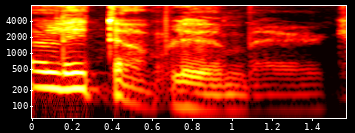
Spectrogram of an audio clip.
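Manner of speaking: Irish brogue. A host reading vote counts repeats a candidate's name: Irish accent. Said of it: "funnier when you say Bloomberg's name with an Irish accent".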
